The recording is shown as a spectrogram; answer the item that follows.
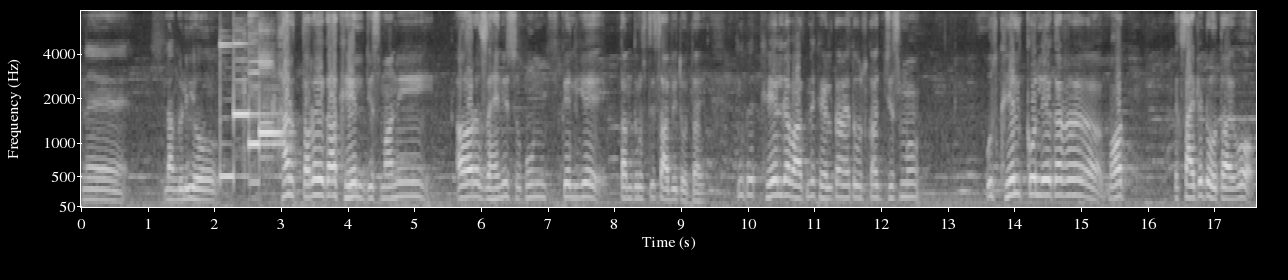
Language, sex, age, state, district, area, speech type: Urdu, male, 18-30, Maharashtra, Nashik, urban, spontaneous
